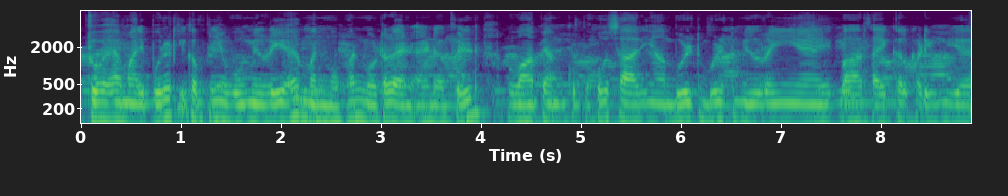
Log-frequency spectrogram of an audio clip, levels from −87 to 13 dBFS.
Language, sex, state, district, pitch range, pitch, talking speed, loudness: Hindi, male, Chandigarh, Chandigarh, 120-130 Hz, 125 Hz, 210 wpm, -18 LUFS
